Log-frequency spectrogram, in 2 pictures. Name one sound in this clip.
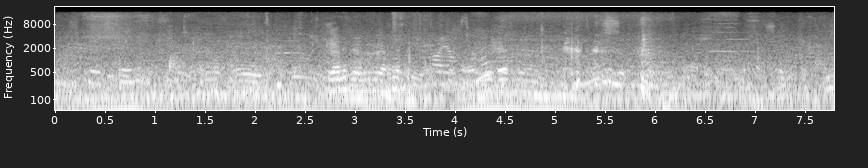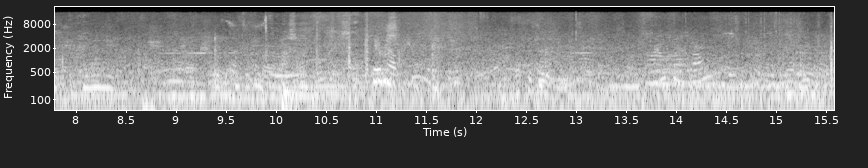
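A crowd of men and women murmur and talk quietly nearby.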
